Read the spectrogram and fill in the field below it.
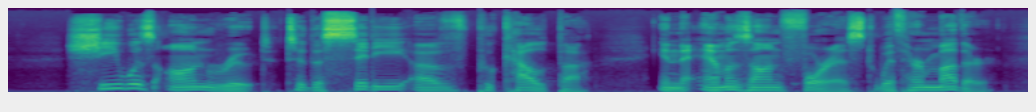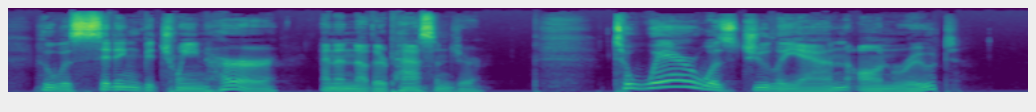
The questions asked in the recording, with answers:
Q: To where was Julianne en route?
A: She was en route to the city of Pucallpa in the Amazon forest.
